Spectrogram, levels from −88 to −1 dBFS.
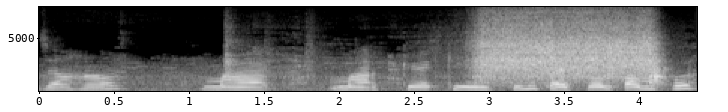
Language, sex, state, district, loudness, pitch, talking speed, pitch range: Hindi, female, Madhya Pradesh, Dhar, -15 LUFS, 240 Hz, 80 wpm, 230-250 Hz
